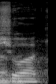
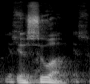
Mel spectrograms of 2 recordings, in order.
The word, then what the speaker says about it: Joshua: First of all, sorry, how do you say his name? Because you say different. – Yoshua Kimmich. – Yosua. I didn't know that.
